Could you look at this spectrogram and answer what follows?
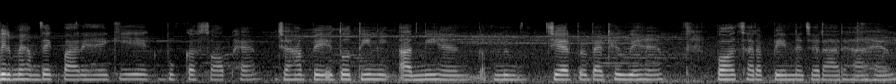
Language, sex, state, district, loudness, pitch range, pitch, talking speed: Hindi, female, Jharkhand, Jamtara, -28 LUFS, 220-230 Hz, 225 Hz, 155 wpm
